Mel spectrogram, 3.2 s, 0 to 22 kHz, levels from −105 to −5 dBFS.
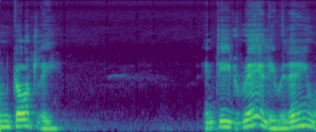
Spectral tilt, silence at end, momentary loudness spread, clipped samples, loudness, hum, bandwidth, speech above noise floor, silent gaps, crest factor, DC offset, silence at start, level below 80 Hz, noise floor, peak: -7 dB/octave; 0 s; 13 LU; under 0.1%; -30 LUFS; none; over 20 kHz; 45 dB; none; 18 dB; under 0.1%; 0 s; -76 dBFS; -73 dBFS; -12 dBFS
